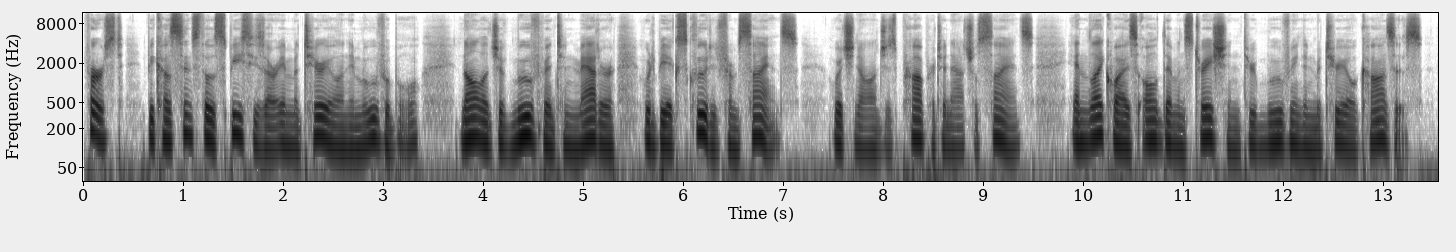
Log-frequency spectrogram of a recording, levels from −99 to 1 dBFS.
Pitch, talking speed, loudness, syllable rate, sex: 120 Hz, 155 wpm, -18 LUFS, 5.2 syllables/s, male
